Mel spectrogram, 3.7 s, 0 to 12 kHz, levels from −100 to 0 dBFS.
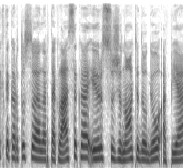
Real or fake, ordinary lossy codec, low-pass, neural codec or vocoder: real; MP3, 96 kbps; 10.8 kHz; none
